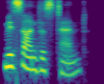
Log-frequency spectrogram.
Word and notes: misunderstand: Indian

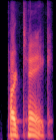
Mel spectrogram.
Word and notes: partake: American English

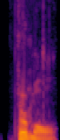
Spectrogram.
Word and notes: thermal: American English

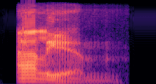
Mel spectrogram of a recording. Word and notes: allium: British English

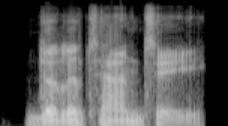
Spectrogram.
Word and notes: dilettante: British English

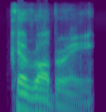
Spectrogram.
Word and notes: corroboree: British English

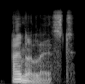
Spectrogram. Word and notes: analyst: British English

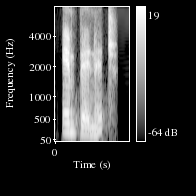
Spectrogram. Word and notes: empennage: Indian

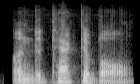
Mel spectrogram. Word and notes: undetectable: American English

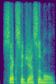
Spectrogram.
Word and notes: Sexagesimal: American English

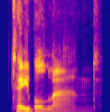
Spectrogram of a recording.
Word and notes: tableland: British English

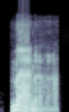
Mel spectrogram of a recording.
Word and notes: mana: British English

